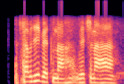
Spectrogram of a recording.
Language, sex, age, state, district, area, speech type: Hindi, male, 18-30, Bihar, Vaishali, rural, conversation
